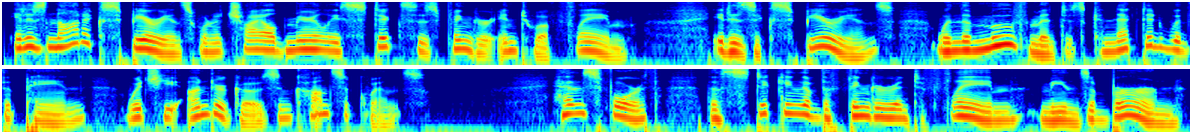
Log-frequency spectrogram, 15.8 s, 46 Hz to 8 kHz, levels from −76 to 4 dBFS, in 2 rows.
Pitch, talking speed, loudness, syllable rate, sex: 155 Hz, 155 wpm, -18 LUFS, 5.0 syllables/s, male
